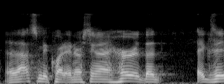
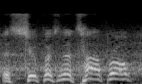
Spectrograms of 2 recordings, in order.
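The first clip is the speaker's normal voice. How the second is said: excited shout; 8 semitones higher than usual. Real, not acted. Excited play-by-play call.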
